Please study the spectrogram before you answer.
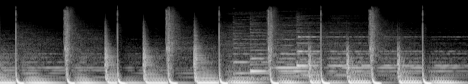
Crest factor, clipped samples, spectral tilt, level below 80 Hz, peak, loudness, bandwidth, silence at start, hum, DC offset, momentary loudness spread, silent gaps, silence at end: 8 dB; under 0.1%; -7 dB/octave; -10 dBFS; 0 dBFS; -10 LUFS; 13.5 kHz; 0 s; none; under 0.1%; 2 LU; none; 0 s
